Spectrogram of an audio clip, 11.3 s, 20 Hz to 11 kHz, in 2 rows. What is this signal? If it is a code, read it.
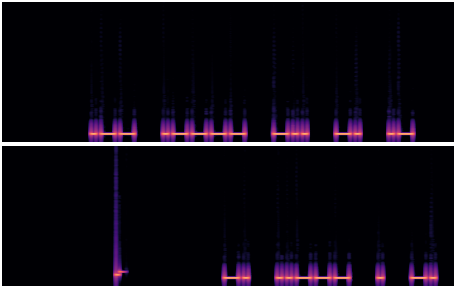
Morse code, heard as a keyed tone, about 20 wpm, spaced as for 14 wpm, 700 Hz. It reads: W1DNA N2EN
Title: 122 Lesson 20g - Number 3 - Call Signs 20wpm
